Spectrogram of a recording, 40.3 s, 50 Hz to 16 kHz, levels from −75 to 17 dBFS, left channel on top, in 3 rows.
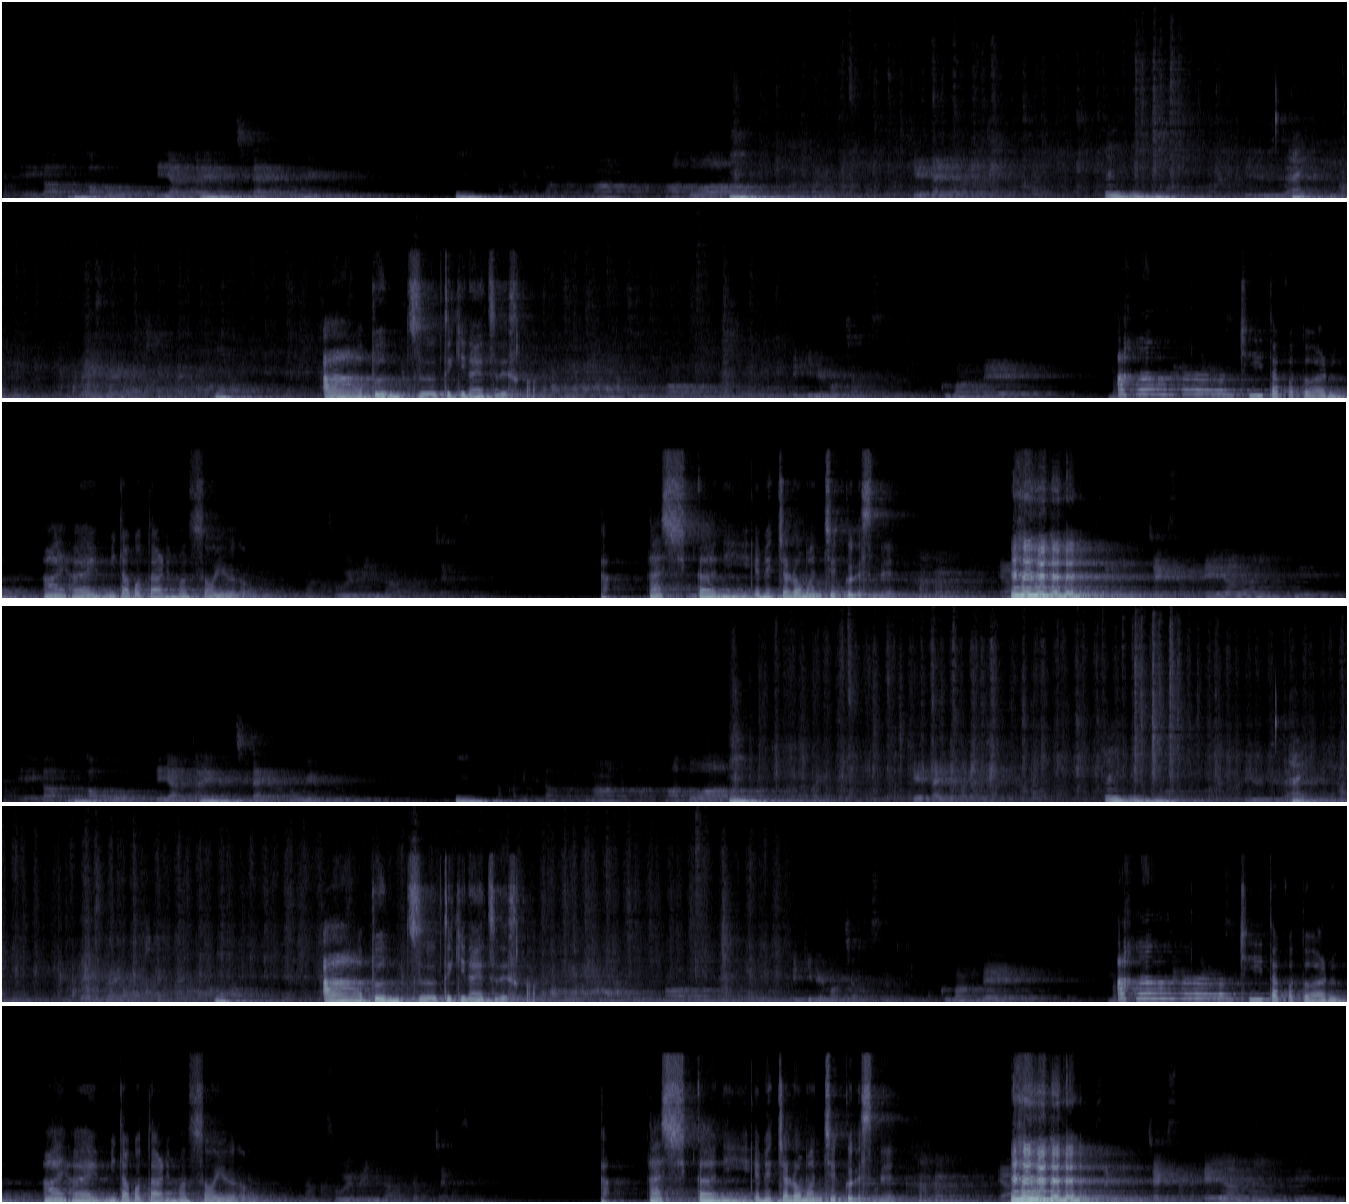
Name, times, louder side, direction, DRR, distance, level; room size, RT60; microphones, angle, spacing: voice 1, 0.2-3.7 4.9-7.4 7.8-10.5 11.6-13.5 14.1-16.1 19.0-23.6 24.5-26.0 29.9-31.8 35.9-37.6 37.9-40.0, equal, 35° right, -1 dB, 1.8 m, -47 dB
voice 2, 2.0-2.3 4.5-4.9 7.3-7.5 11.0-11.7 12.9-13.1 15.6-15.8 16.7-18.8 24.6-27.0 27.3-29.5 32.9-33.0 33.4-35.8 37.0-37.7, right 1 dB, 15° right, 11 dB, 0.4 m, -26 dB
sound 1, 7.2-21.4, right 3 dB, 65° right, 0.9 m, -48 dB
10.5 x 9.5 x 9.4 m, 2.4 s
head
